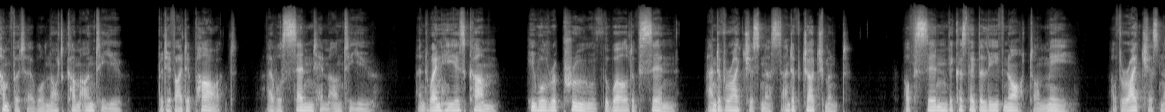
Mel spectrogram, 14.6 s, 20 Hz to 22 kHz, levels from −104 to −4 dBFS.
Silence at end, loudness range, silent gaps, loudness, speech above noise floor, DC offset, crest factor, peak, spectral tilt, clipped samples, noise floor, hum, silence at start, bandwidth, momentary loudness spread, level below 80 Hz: 0 s; 3 LU; none; -25 LUFS; 57 dB; under 0.1%; 22 dB; -4 dBFS; -4.5 dB/octave; under 0.1%; -81 dBFS; none; 0 s; 15.5 kHz; 12 LU; -44 dBFS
